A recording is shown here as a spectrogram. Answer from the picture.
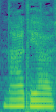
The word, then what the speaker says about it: Nadia: Hello, my name is Nadia She. It's spelled N-A-D-I-A.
